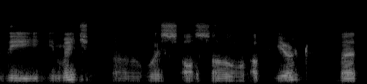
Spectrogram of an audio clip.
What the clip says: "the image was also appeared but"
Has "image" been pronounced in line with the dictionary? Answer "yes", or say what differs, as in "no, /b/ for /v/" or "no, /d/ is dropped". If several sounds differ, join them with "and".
yes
